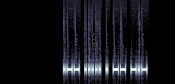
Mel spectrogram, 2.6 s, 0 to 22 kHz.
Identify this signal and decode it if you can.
Morse code, heard as a keyed tone, about 43 wpm, 700 Hz. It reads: W5EMK
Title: USA Call Signs - 5 Characters - 3x Character Spacing - 45wpm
